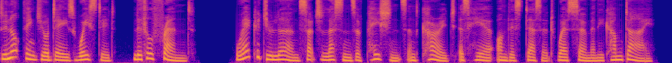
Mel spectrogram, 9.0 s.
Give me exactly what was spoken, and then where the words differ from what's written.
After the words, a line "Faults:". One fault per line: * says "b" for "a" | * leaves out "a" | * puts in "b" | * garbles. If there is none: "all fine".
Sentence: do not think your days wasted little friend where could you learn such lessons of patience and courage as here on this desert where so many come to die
do not think your days wasted little friend where could you learn such lessons of patience and courage as here on this desert where so many come die
Faults:
* leaves out "to"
